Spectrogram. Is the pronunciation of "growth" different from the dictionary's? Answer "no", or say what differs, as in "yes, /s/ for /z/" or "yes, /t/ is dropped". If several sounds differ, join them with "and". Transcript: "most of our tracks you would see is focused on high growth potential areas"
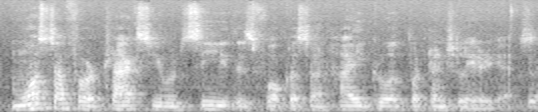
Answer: yes, /ɹ/ is dropped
